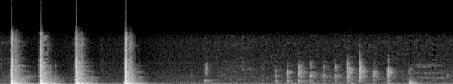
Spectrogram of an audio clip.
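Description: Wooden soap loaf mold full of fresh soap batter banged down hard on the table four times, the usual way to settle the batter and knock out air bubbles. Then, about four seconds in, a quick run of light clicks.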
